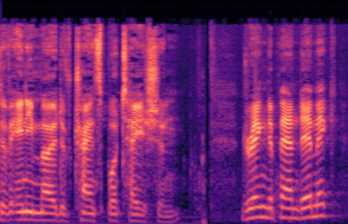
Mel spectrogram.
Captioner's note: speaking French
